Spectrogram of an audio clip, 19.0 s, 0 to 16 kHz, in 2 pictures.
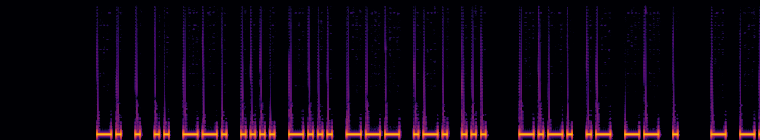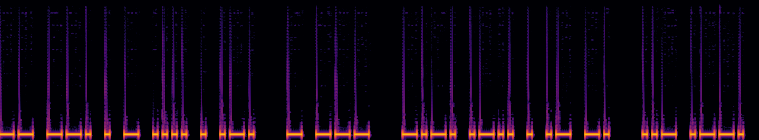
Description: Morse code, heard as a keyed tone, about 20 wpm, 700 Hz. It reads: NEIGHBORS CAME TOGETHER TO CLEAN UP
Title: Difficult Sentences with Hints - 20wpm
